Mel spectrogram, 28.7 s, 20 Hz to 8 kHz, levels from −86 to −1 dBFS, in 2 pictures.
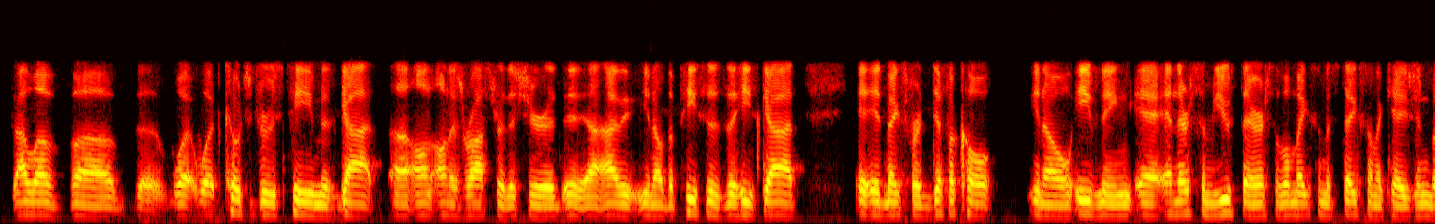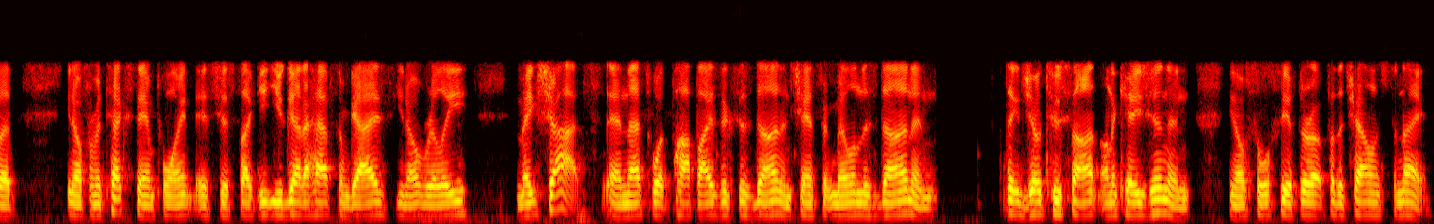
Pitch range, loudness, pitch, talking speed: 100-110 Hz, -27 LUFS, 105 Hz, 215 wpm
